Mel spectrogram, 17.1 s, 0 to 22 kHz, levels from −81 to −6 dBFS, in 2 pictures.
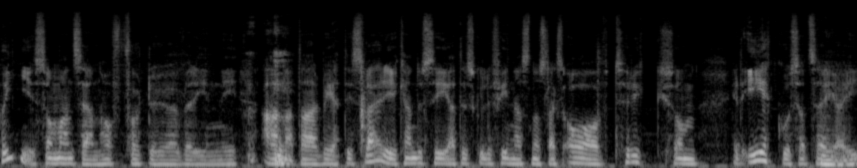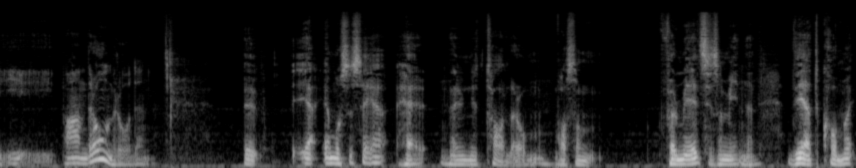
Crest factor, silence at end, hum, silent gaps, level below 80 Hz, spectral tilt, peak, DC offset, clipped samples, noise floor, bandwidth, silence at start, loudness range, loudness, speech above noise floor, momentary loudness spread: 20 dB; 0 s; none; none; -54 dBFS; -5.5 dB/octave; -12 dBFS; under 0.1%; under 0.1%; -57 dBFS; 16 kHz; 0 s; 3 LU; -33 LUFS; 25 dB; 12 LU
